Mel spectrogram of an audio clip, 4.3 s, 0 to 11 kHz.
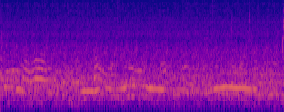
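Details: Several gray wolves of the Wapiti Pack in Yellowstone National Park howl together one morning, long sustained tones overlapping and gliding gently up and down; 13 pack wolves were seen.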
